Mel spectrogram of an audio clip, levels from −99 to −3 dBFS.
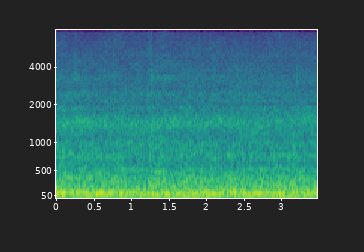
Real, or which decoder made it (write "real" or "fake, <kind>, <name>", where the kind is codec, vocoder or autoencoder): fake, codec, SNAC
